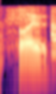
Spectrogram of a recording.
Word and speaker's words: Fayed: Fayed. Am I saying the name right? – Fayed, Al-Fayed, yeah, absolutely.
